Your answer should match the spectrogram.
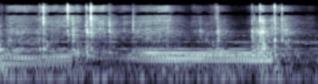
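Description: Soft background music holding a chord, faint, with a few light clicks and rustles of paper and a plastic page sleeve being handled.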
